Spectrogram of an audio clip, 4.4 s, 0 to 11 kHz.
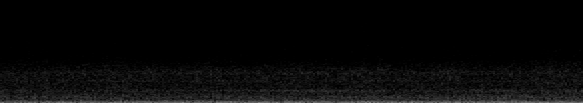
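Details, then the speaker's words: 1941 Cadillac Series 62 convertible sedan, 346 L-head V8, manual transmission, positive ground, oil and antifreeze recently changed: low, soft, even idle with no knocks, ticks or misses. Smooth, very quiet, normal idle. "Wow, this runs smooth. Door closes nicely."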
